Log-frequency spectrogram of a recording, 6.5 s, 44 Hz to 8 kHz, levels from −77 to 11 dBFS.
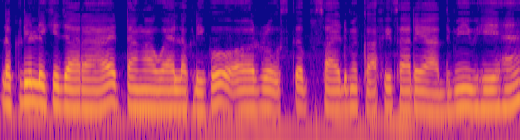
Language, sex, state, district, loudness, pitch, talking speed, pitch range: Hindi, male, Jharkhand, Deoghar, -16 LUFS, 145 Hz, 175 wpm, 140-150 Hz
